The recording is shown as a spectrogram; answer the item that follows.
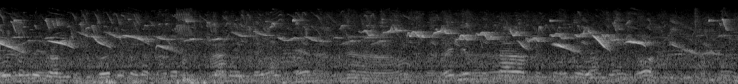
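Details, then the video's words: Rusty-collared seedeater song used to teach young birds to sing: rapid, high chirps and sharply falling whistled notes, several birds overlapping, with human voices and a steady low background hum. "Coleiro Professor Aprendizado"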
